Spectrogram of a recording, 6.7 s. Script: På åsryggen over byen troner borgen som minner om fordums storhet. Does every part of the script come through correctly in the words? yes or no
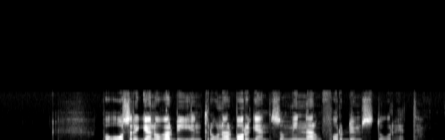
yes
